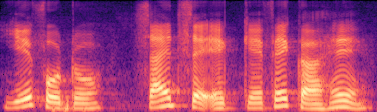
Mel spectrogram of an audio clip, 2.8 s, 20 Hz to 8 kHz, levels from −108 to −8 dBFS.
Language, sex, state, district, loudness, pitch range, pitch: Hindi, male, Mizoram, Aizawl, -16 LUFS, 130-165 Hz, 140 Hz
